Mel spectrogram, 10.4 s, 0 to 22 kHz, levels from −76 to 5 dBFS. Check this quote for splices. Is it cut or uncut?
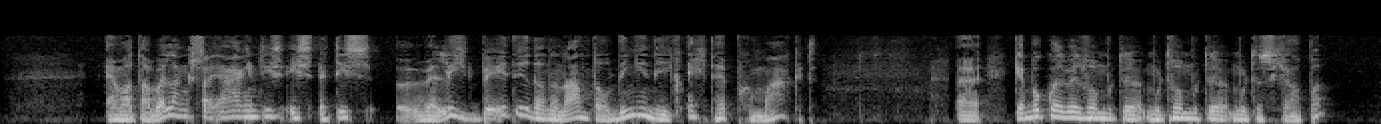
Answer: cut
